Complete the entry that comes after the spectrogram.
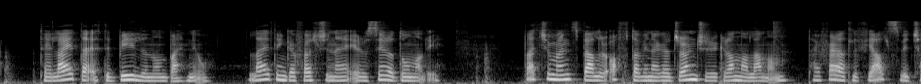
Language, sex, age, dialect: Faroese, female, 15-35, Suðurstreymoy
